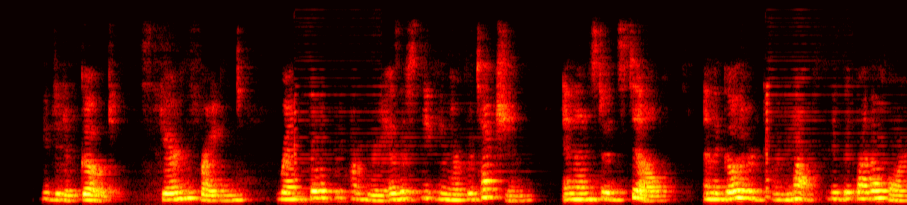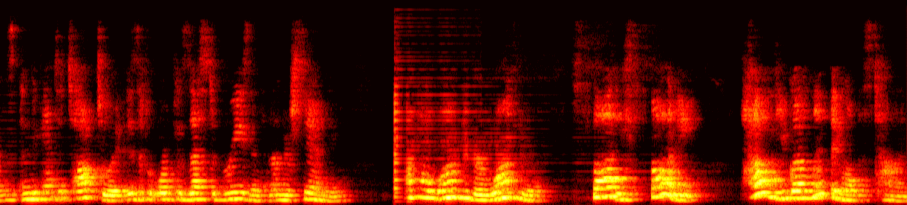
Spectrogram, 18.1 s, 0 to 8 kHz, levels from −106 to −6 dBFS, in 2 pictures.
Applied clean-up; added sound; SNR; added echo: neural mask model DeepFilterNet 3.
